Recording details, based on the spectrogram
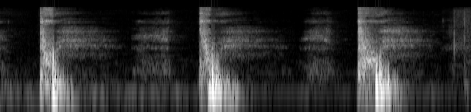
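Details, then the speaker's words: Spanish auscultation lecture, vocal imitation: three cycles of a loud breathy rush fading away, then a softer hiss, a decrescendo early diastolic murmur typical of aortic or pulmonary insufficiency, likened to an echo fading in a cavern. "es propio de la insuficiencia aórtica de la insuficiencia pulmonar los libros dicen que es aspirativo y yo la verdad no lo encuentro nadie aspirativo para mí suena como el eco que se pierde en una caverna"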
